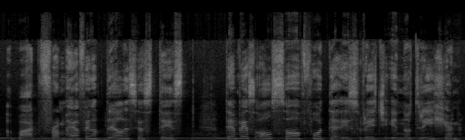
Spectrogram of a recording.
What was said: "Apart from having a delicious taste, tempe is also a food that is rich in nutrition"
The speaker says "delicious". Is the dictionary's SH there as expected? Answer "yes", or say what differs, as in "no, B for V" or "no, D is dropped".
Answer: no, S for SH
